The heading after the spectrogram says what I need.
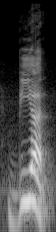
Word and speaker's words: bear: BEAR तो देखिए बीर नहीं पढ़ेंगे, इसे बी का ब EAR तो ईयर के रूप में उच्चारण करेंगे, हो जाएगा बियर।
